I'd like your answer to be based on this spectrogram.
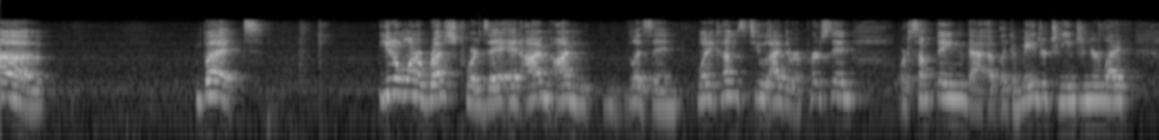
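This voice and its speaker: In a room with audible echo, a woman of medium pitch talks at a moderate pace with ordinary pitch variation and long, frequent pauses. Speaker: tarot reader. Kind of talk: tarot reading to camera. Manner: halting, many fillers.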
